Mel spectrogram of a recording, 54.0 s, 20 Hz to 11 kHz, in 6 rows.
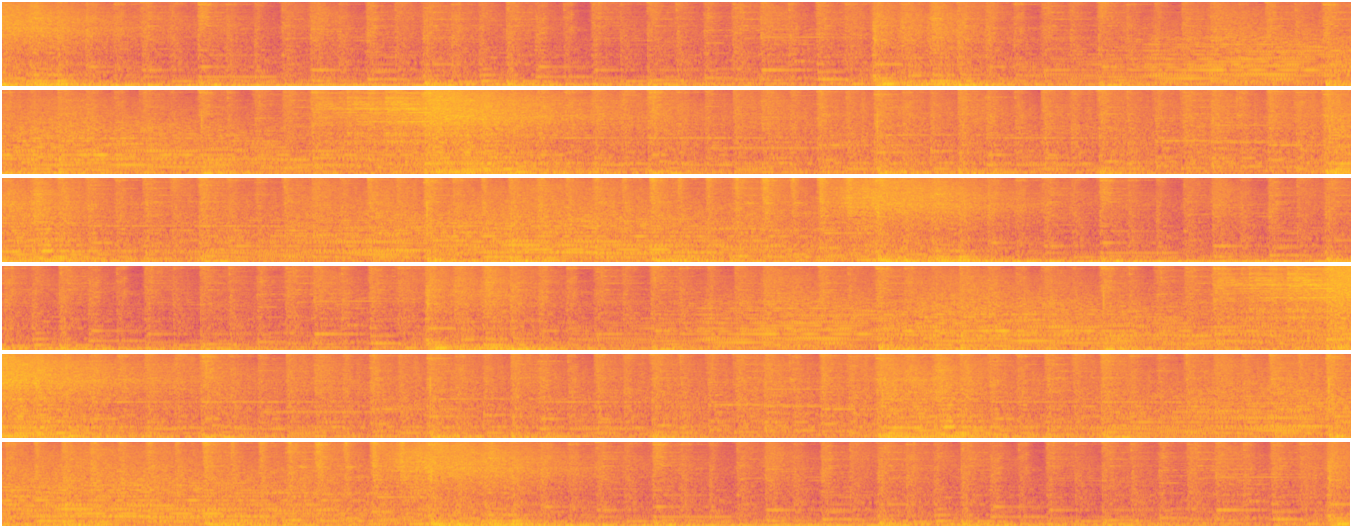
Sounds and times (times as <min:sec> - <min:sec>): Soundtrack music: 0:00.0 - 0:53.9.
